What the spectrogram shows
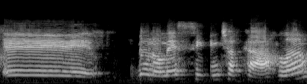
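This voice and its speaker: A woman speaks in a fairly high voice. Her tone is bright and sharp. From Brazil, Minas Gerais interior. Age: 40s. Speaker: speech therapist. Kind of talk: podcast interview.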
